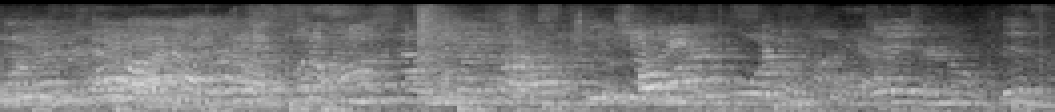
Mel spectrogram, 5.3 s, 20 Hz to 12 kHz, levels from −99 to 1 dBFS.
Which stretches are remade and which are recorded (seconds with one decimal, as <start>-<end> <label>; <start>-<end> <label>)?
0.0-0.7 remade; 0.7-3.9 recorded; 3.9-5.3 remade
